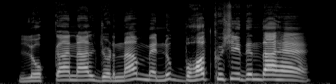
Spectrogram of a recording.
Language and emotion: Punjabi, happy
